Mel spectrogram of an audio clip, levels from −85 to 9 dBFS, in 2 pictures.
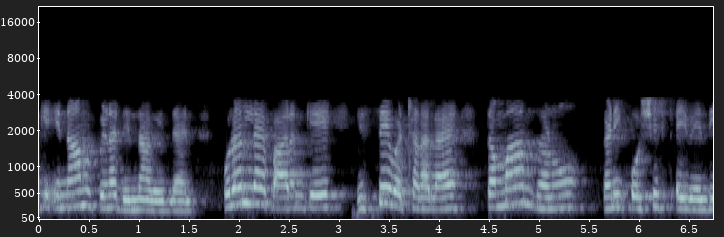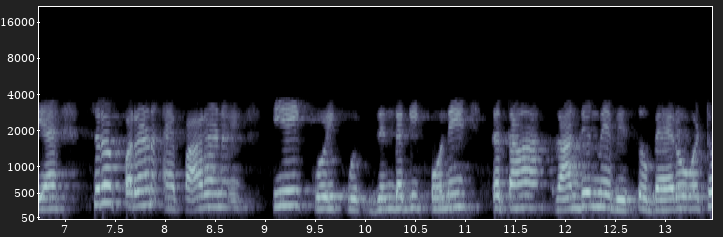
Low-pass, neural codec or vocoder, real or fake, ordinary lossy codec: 3.6 kHz; none; real; none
